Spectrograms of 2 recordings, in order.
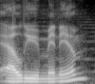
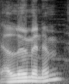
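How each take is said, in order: First: Five syllables, ending with an 'ee-um' sound. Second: Four syllables, ending with a 'num' sound. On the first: "We say it in a strange way" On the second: "in the States, you say"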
